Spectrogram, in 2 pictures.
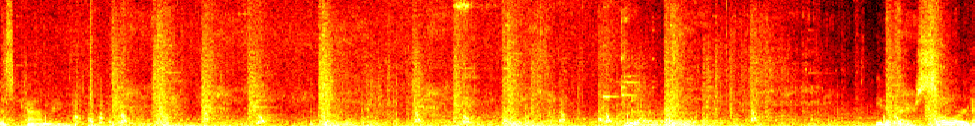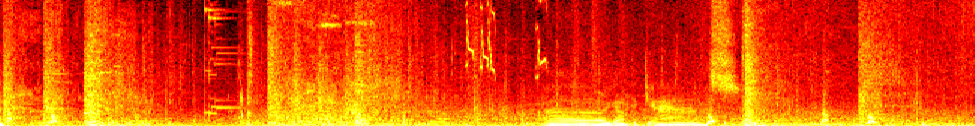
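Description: Game swords clash and thud in quick hits.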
